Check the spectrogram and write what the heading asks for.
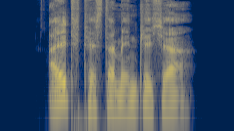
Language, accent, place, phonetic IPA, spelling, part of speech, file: German, Germany, Berlin, [ˈalttɛstaˌmɛntlɪçɐ], alttestamentlicher, adjective, De-alttestamentlicher.ogg
- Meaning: inflection of alttestamentlich: 1. strong/mixed nominative masculine singular 2. strong genitive/dative feminine singular 3. strong genitive plural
